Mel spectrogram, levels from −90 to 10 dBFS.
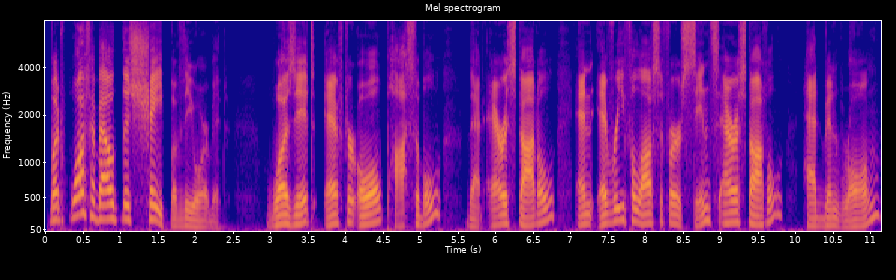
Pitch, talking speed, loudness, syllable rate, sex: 140 Hz, 120 wpm, -19 LUFS, 4.4 syllables/s, male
